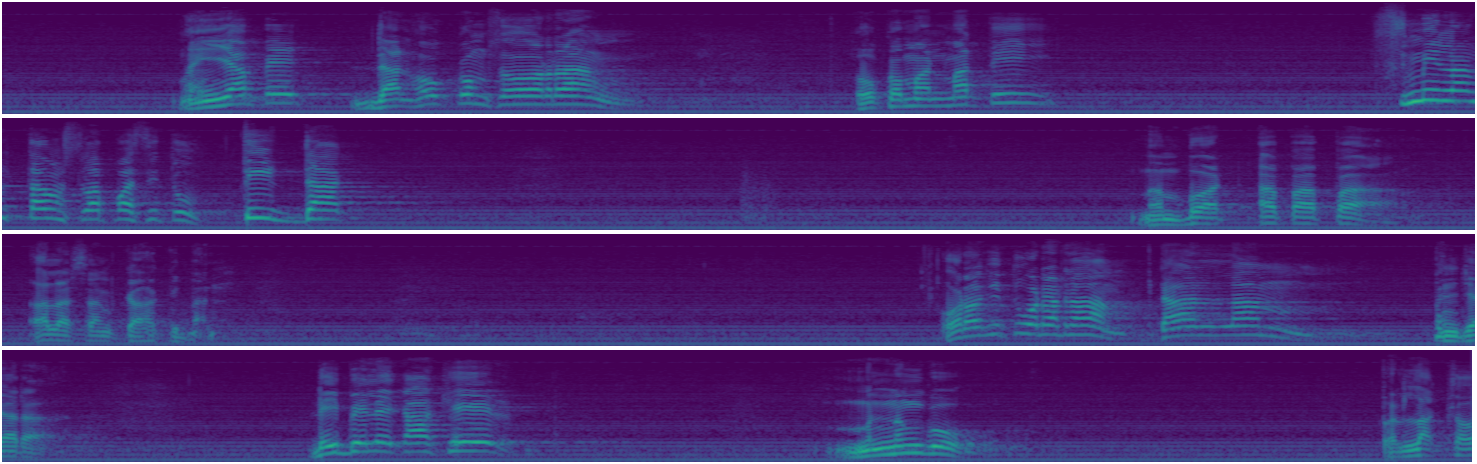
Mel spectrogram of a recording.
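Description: An elderly man speaks through a microphone in short bursts with pauses.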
